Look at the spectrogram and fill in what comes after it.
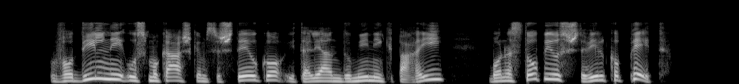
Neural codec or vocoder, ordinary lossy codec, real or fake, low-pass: none; none; real; 7.2 kHz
